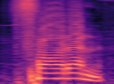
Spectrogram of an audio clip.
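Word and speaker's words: foreign: ठीक है, तो यहाँ पे भी क्या पढ़ेंगे, फॉरन। यहाँ पे जी वर्ड साइलेंट होगा और इसको क्या पढ़ेंगे, फॉरन।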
